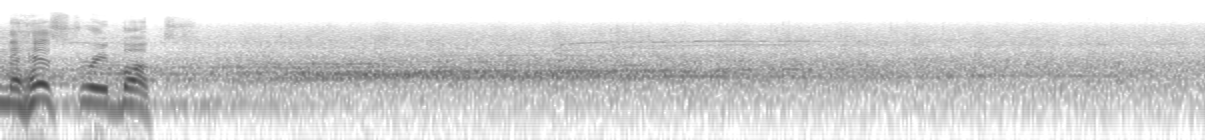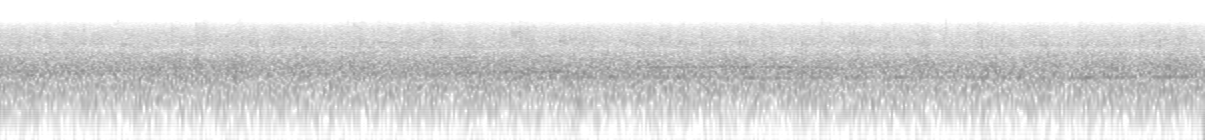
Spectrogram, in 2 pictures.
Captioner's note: applause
